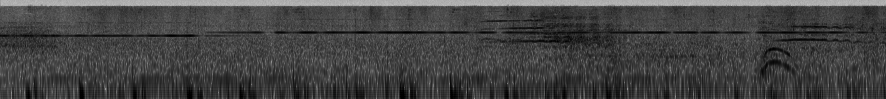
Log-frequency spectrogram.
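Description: A horse whinnies in Red Dead Redemption II, a brief rising and falling neigh near the end over quiet hoof thuds and a soft steady hum, with no talk during it.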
